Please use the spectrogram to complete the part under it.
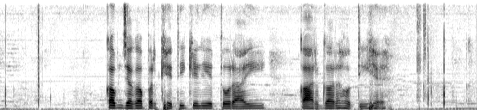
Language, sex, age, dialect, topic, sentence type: Hindi, female, 25-30, Marwari Dhudhari, agriculture, statement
